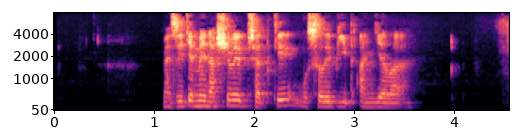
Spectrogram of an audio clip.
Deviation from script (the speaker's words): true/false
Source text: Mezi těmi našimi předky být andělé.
true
